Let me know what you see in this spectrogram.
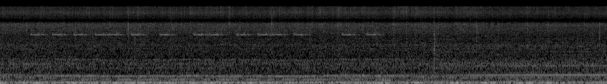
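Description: Bitter gourd and egg frying in a pan: a steady soft sizzle over a low, constant hum, with a faint broken high tone in the first four seconds.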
